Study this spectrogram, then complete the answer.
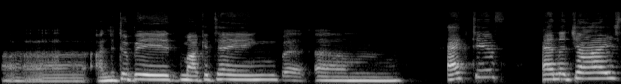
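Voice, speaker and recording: A somewhat breathy woman at a very slow pace, with long, frequent pauses and ordinary pitch variation. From Hong Kong. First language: not English. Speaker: sales team member, workshop participant. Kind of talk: video call self-introduction. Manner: halting.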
